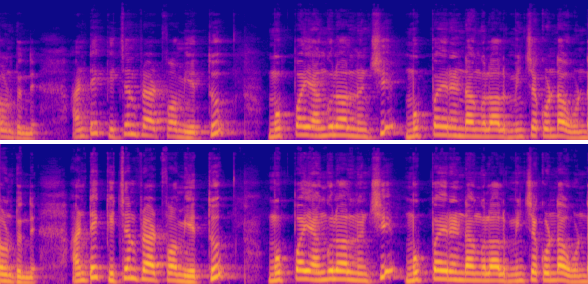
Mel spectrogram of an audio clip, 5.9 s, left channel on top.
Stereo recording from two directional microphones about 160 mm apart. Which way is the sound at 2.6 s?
25° right (ahead or behind).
